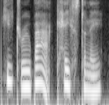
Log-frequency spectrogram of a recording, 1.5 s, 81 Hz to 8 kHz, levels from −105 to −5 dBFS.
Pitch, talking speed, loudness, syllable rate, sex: 185 Hz, 165 wpm, -16 LUFS, 4.6 syllables/s, female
